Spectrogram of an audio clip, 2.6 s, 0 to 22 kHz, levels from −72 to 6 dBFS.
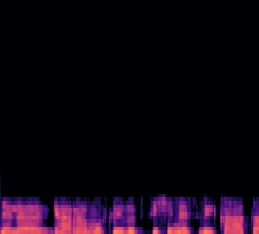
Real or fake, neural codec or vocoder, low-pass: real; none; 3.6 kHz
